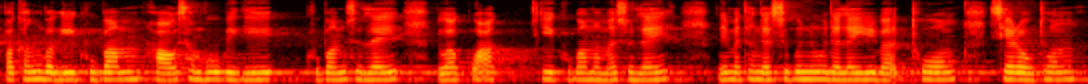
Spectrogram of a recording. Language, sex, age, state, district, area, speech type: Manipuri, female, 18-30, Manipur, Kakching, rural, spontaneous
